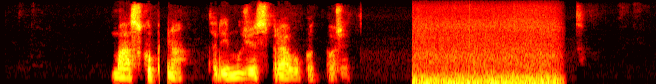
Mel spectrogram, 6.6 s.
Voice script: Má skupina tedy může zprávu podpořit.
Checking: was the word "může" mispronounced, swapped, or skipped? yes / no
no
